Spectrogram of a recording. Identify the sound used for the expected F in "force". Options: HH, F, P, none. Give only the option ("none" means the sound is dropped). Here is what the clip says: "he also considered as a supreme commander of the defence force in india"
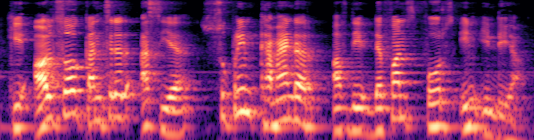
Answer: F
